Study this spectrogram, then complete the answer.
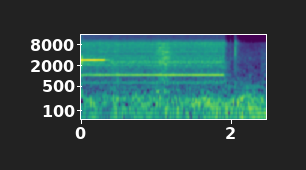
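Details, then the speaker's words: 2006 Mercury Optimax 225 outboard, main oil tank replaced, tank inverted to simulate full: one short high beep at key-on, faint steady hum, no 4-beep low-oil alarm at 30 seconds; normal key-on system check. "No oil alarm at 30 seconds, right? So you'll have your initial beep."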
